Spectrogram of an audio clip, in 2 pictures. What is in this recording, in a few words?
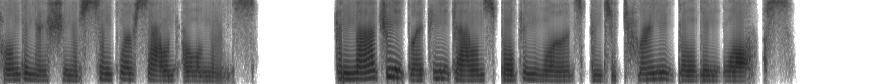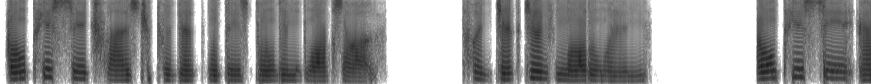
high voice; speex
